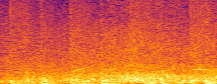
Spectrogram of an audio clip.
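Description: Sea waves breaking and washing over shoreline rocks, the surf swelling and fading around the middle, over background music.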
